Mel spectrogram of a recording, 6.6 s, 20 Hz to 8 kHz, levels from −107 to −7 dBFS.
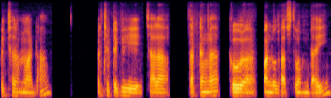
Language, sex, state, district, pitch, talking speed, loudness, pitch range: Telugu, male, Telangana, Nalgonda, 105 Hz, 90 wpm, -21 LUFS, 100-110 Hz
